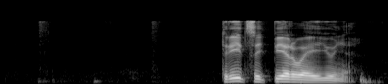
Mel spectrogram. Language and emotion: Russian, neutral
